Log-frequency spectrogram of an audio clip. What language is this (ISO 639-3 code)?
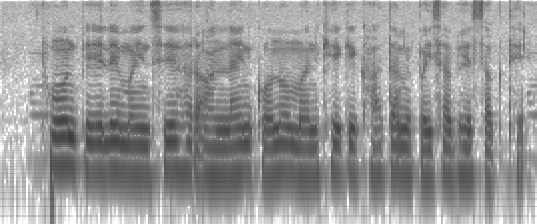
hne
